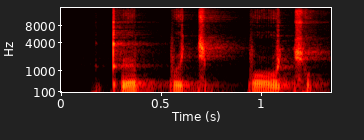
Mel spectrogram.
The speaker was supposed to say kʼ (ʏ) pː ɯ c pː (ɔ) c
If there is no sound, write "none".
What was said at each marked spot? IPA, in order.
ʏ, o

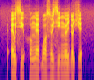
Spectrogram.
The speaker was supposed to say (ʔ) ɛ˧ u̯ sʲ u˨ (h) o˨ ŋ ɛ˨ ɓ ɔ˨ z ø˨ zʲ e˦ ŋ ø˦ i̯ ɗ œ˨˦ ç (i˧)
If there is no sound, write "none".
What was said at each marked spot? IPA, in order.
ʔ, h, e˧

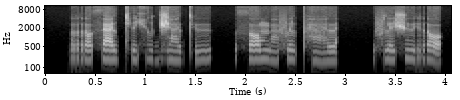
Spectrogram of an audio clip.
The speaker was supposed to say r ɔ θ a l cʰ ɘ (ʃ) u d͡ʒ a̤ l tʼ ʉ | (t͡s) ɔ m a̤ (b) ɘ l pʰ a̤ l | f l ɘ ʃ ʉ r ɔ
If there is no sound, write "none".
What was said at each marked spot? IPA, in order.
ç, θ, f

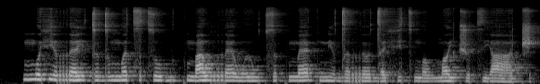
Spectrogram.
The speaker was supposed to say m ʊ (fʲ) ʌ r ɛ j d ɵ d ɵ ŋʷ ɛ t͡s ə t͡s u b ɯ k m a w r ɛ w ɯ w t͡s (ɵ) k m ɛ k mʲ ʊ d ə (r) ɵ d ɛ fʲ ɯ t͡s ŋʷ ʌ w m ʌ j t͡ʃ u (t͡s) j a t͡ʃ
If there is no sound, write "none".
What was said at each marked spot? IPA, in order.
fʲ, ɵ, r, t͡s

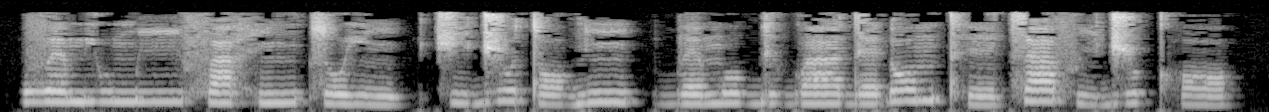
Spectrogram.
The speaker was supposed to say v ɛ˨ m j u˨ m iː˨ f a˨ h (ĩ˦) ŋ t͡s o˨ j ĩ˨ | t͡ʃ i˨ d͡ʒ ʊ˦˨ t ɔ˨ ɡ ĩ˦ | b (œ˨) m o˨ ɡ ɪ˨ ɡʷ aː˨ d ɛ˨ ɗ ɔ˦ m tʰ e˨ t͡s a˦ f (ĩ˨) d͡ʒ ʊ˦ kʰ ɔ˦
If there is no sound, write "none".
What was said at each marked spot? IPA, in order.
ĩ˨, ɛ˨, i˨

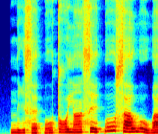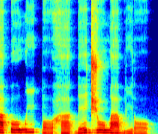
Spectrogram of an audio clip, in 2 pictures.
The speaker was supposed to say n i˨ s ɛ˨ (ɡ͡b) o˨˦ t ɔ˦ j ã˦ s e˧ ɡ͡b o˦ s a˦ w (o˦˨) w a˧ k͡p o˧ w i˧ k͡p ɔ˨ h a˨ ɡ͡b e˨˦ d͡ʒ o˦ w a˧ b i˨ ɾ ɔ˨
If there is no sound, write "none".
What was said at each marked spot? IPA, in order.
k͡p, o˦˨

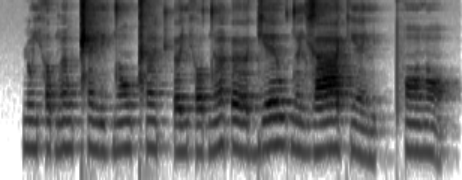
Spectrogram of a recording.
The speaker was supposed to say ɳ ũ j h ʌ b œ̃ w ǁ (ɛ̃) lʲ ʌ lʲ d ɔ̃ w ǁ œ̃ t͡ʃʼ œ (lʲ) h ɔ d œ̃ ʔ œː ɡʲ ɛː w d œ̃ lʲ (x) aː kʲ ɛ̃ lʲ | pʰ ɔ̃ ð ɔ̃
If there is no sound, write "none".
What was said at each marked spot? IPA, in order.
ɛ̃, lʲ, ɣ

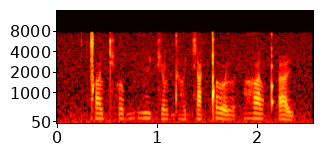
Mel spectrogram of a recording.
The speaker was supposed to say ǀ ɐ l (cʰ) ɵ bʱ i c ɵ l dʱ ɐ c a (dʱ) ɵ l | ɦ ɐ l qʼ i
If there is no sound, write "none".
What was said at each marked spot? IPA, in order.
cʰ, ǃ

